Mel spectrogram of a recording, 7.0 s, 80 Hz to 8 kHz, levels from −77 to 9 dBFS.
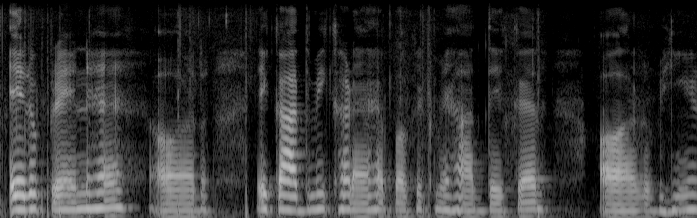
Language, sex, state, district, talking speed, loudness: Hindi, female, Chhattisgarh, Sukma, 110 wpm, -22 LUFS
